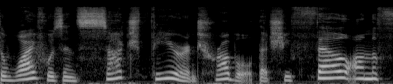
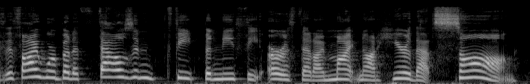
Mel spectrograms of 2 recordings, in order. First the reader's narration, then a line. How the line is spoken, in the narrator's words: cried the wife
